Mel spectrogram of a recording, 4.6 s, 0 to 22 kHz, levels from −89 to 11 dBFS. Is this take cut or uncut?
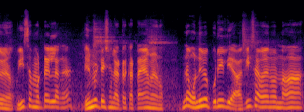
cut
